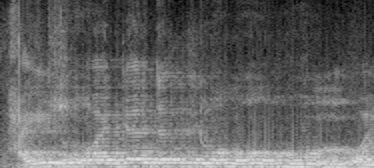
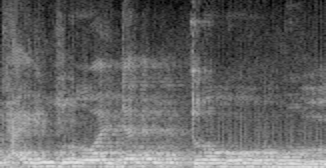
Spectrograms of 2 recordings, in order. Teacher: Bacaan pertama saya bacakan haitsu wajadtumuhum, dalnya dibaca dengan jelas wajadtumuhum. Yang kedua dalnya saya hilangkan haitsu wajadtumuhum. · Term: idgham mutajanisain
